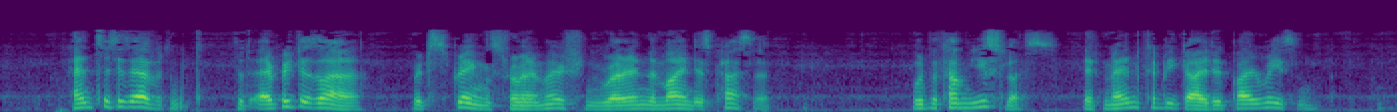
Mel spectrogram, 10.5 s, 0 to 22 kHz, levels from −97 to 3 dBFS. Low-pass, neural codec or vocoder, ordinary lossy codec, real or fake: 7.2 kHz; codec, 24 kHz, 3 kbps, HILCodec; MP3, 32 kbps; fake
